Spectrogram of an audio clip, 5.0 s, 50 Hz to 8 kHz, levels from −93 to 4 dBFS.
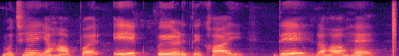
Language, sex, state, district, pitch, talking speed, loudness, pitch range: Hindi, female, Madhya Pradesh, Katni, 190 Hz, 110 wpm, -16 LUFS, 180-230 Hz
